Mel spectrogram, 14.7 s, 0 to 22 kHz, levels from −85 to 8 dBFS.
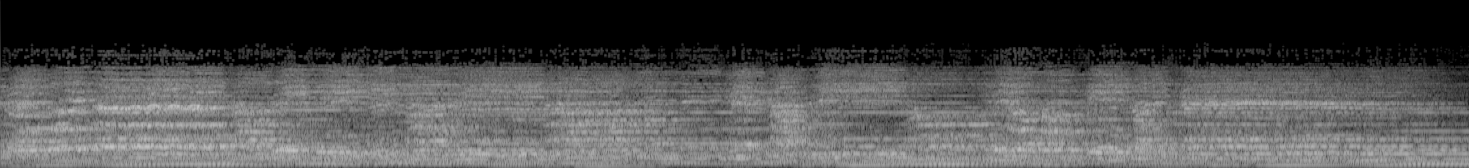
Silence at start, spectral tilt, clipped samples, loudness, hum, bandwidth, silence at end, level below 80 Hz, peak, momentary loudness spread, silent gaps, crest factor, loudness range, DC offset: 0 s; -3.5 dB/octave; under 0.1%; -21 LUFS; none; 7.4 kHz; 0 s; -46 dBFS; -2 dBFS; 8 LU; none; 18 dB; 5 LU; under 0.1%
